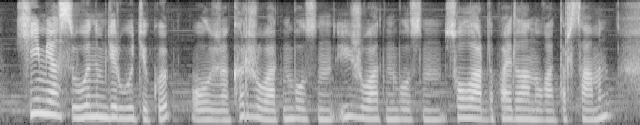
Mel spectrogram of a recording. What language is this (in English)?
Kazakh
